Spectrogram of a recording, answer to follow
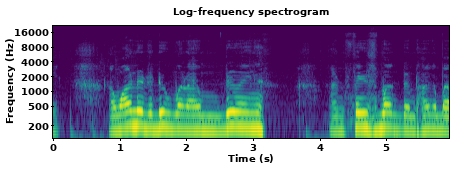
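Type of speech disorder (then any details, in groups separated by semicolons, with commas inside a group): Dysarthria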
